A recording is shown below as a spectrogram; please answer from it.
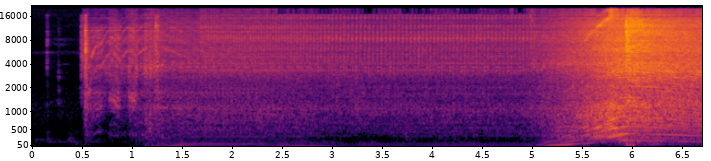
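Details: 2017 Ford Focus ST turbo, started after fitting a reusable Green Filter high-performance air filter in the stock airbox: the engine catches and settles to a quiet idle, then a sharp rev swells loudly with an airy intake rush, with a bypass-valve whoosh on lift-off; sounds healthy.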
